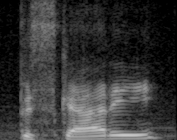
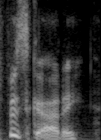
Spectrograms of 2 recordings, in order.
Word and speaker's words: biscotti: some like amazing wine eating some bird seed biscotti biscot I don't know how to pronounce that if I'm pronouncing it wrong I'm sorry no it's biscotti so yeah um anything else that we need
